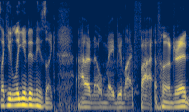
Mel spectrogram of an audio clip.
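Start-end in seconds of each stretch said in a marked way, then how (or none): 1.5-3.8 put-on eager, excited dirty old man voice. Retelling a father asked what his daughter is worth: imitating an excited dirty old man. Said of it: "He said it like a dirty old man too".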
